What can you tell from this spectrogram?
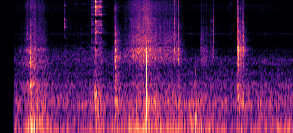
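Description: Faint kitchen handling noises: a few light clicks and knocks and a short soft hiss over a low steady hum, starting after a moment of dead silence.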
